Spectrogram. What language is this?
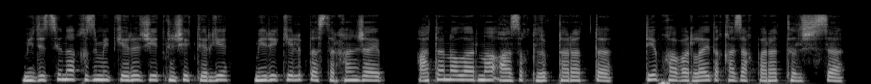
Kazakh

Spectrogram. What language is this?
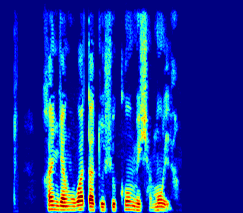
Jauja Wanca Quechua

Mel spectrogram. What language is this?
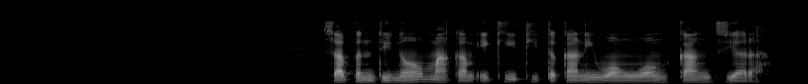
Javanese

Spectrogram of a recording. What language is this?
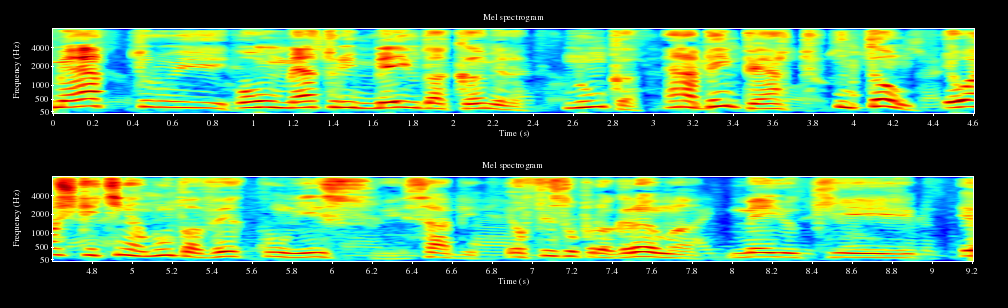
Portuguese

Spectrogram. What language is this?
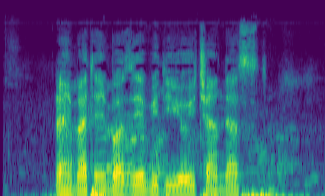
Persian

